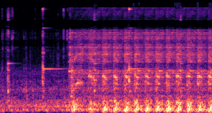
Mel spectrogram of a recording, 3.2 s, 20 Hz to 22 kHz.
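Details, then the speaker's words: 1996 Nissan Altima on a cold day: steady cranking at about three turns a second with no firing, no spark and no tach signal; cam or crank fault suspected, possibly timing, after a previous distributor rotor and cap fix. "attack is not moving either so we might be dealing with a cam or crank related issue"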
